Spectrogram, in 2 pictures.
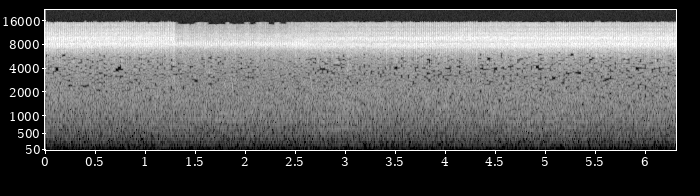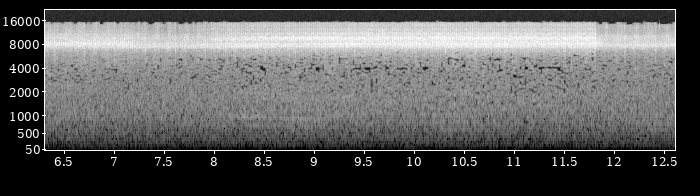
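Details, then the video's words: A summer village meadow full of grasshoppers: a continuous high, hissing stridulation whose intensity steps up and down several times, fading around six seconds and eight seconds and again at the end, with no other sounds. "КУЗНЕЧИКИ. Слушать звуки летнего луга"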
